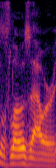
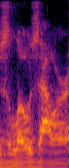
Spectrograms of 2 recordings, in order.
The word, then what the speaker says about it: Zlozower: The language that Neil Zlozower is capable of.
